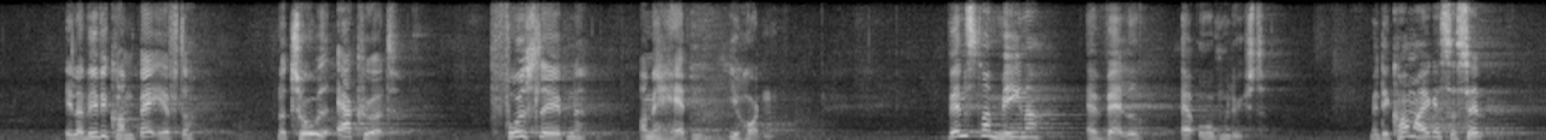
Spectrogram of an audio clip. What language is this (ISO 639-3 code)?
dan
